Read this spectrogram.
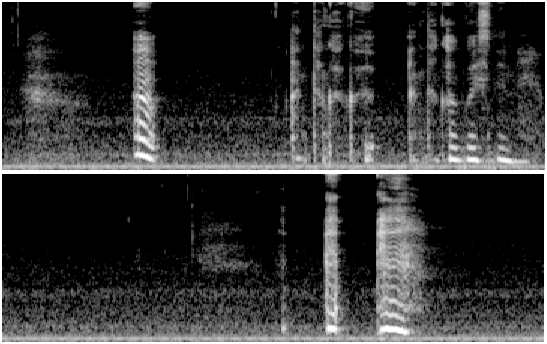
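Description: A young woman speaks softly in short bursts close to the microphone.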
